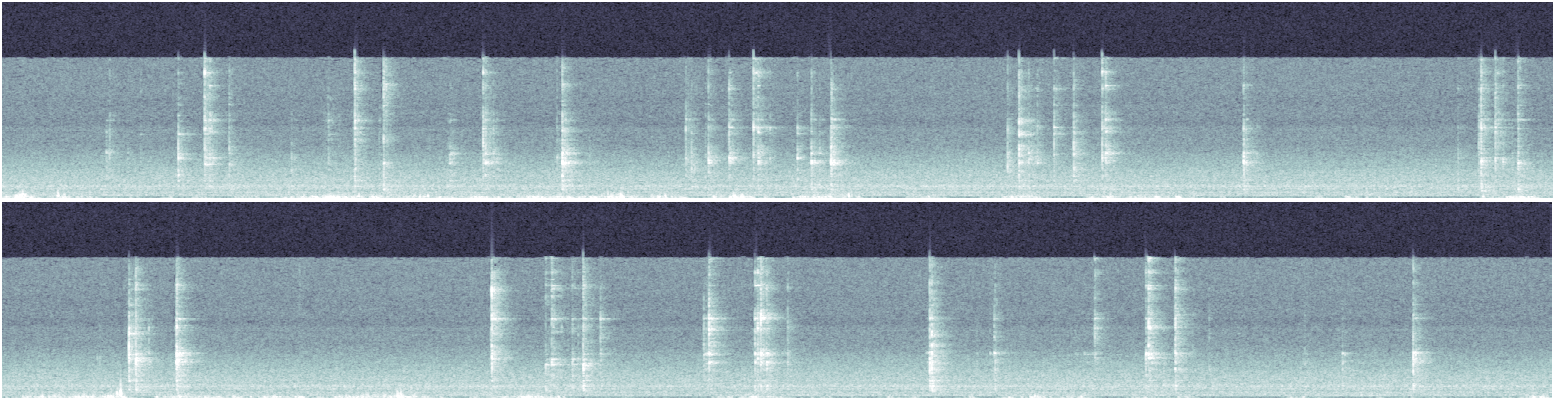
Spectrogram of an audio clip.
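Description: Small hand tool clicking and clinking on the hub bolts of a motorcycle rear wheel as they are tightened, with irregular dull knocks from handling the wheel hub, over a steady background hum.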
